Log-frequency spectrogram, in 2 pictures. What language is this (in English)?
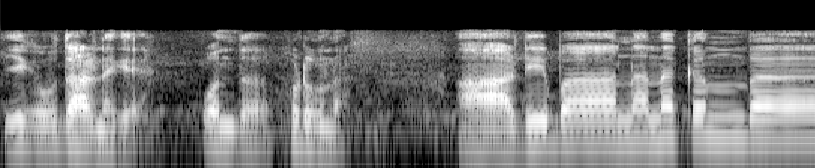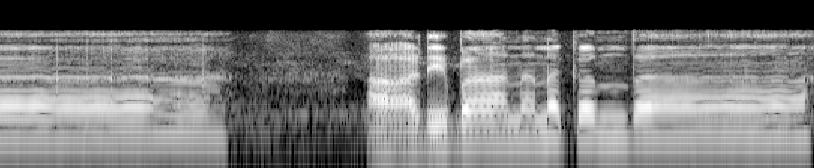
Kannada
